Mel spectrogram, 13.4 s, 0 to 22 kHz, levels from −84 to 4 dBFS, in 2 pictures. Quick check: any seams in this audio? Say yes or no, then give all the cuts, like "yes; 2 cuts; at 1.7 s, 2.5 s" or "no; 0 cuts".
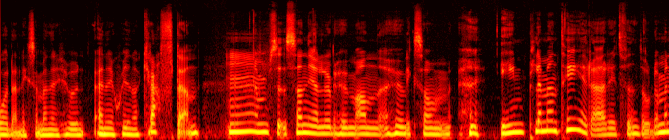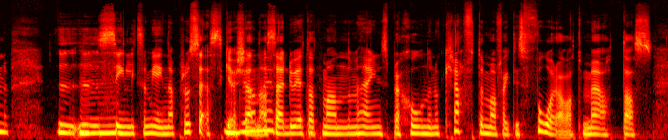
yes; 2 cuts; at 3.3 s, 4.1 s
